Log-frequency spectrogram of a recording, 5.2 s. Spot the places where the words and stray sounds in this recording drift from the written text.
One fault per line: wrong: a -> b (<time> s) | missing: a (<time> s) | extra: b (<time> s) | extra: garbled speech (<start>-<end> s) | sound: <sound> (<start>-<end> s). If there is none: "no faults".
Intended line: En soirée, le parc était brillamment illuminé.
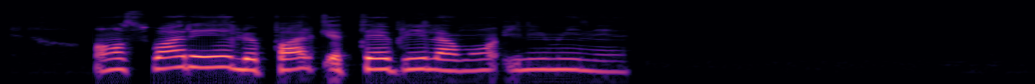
no faults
